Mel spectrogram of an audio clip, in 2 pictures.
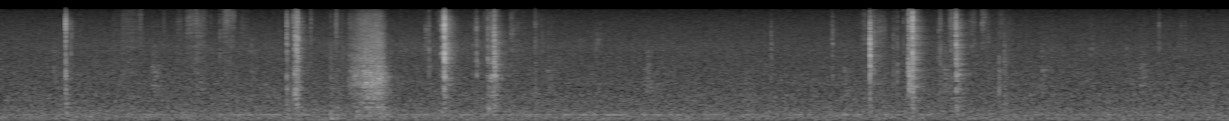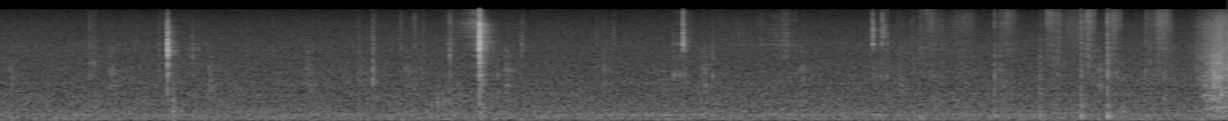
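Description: Sticker paper rustles and crinkles under fingertips.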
